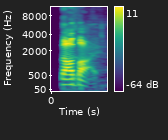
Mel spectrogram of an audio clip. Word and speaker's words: Davai: Envy buying as much time as possible, and Davai in from behind. It's Paper X with another one. Say it one more time for me, Jordan. Davai. That is how you pronounce Who's Davai, man?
